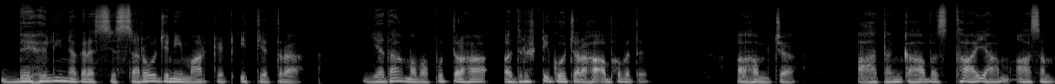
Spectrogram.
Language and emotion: Sanskrit, fearful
